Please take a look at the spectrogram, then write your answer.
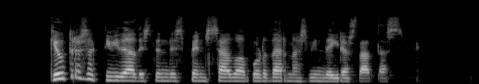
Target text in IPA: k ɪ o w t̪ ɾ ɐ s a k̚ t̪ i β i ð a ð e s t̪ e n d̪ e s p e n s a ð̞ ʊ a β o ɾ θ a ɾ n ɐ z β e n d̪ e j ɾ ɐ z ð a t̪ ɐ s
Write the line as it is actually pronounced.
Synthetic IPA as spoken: k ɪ o w t̪ ɾ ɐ s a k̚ t̪ i β i ð a ð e s t̪ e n d̪ e s p e n s a ð̞ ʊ a β o ɾ ð a ɾ n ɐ z β i n d̪ e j ɾ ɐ z ð a t̪ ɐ s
